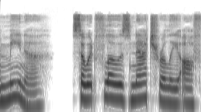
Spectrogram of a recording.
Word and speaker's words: مِنَ: Usually, this word is pronounced min, but because the next word starts with a silent letter, Arabic smoothly changes it to mina, so it flows naturally off the tongue without a clunky pause.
